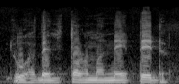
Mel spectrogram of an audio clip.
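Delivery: bad, flat, level movie-robot style voice. Narrating killing the wolf: Terminator voice. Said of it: "This is horrible Terminator voice".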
